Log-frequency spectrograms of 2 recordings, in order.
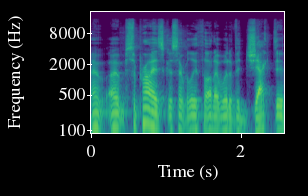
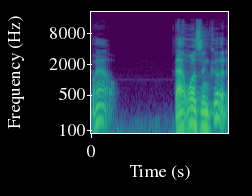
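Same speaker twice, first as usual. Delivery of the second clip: ordinary talk, nothing marked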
